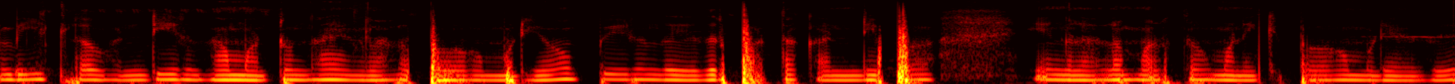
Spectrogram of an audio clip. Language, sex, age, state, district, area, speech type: Tamil, female, 18-30, Tamil Nadu, Tiruvannamalai, rural, spontaneous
